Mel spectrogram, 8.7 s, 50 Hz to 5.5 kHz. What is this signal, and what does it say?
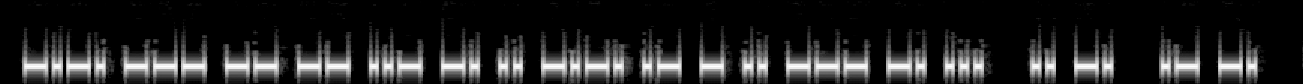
Morse code, heard as a keyed tone, about 25 wpm, 600 Hz. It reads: COMMUNICATIONS IN AN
